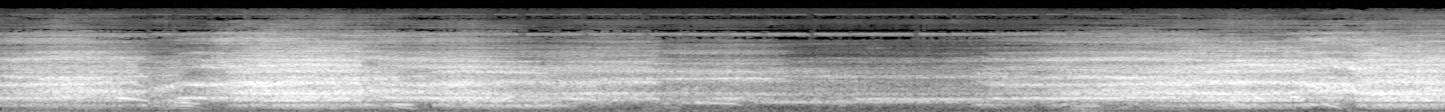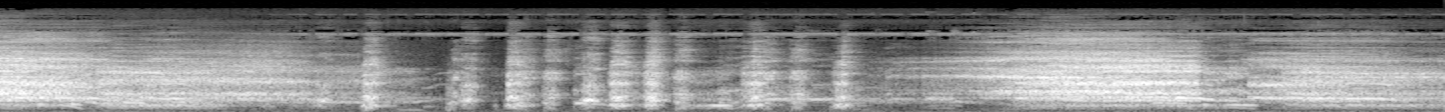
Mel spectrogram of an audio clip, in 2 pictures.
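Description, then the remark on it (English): Black howler monkeys, called baboons locally, roar at a baboon sanctuary in Belize in long, loud, rasping bouts that rise and swell, broken midway by a choppy run of rapid grunting barks before another sustained roar. No one speaks. “This next song we're going to hear is the sound of the black howler monkeys”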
